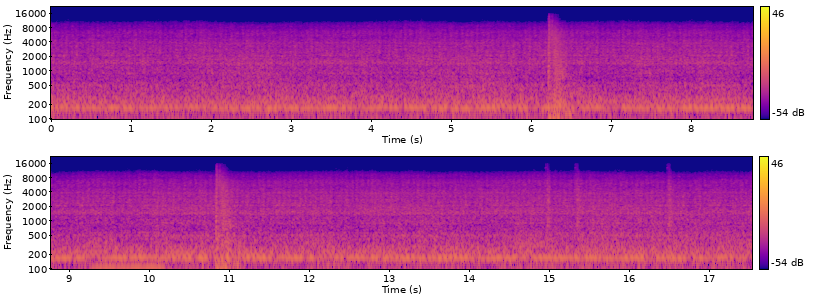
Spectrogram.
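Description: A tank engine rumbles steadily throughout.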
